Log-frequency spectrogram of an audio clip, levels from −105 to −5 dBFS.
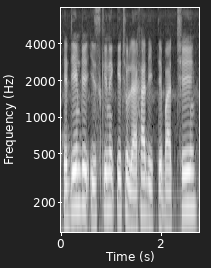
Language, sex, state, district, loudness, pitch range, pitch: Bengali, male, West Bengal, Cooch Behar, -17 LUFS, 135-175 Hz, 160 Hz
